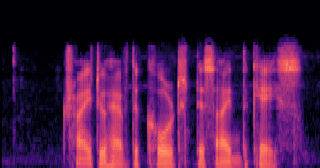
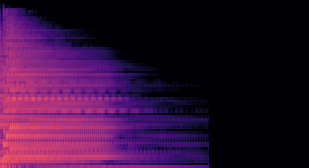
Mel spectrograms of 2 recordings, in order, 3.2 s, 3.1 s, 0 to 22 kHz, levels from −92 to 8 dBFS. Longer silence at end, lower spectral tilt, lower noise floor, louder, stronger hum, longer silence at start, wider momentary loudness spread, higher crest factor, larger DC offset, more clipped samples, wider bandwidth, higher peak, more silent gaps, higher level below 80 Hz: second, 0.2 s vs 1.75 s; about the same, -3.5 dB/octave vs -2.5 dB/octave; second, -48 dBFS vs under -90 dBFS; first, -19 LUFS vs -28 LUFS; neither; first, 0.65 s vs 0 s; second, 7 LU vs 18 LU; about the same, 20 dB vs 22 dB; neither; neither; second, 8.4 kHz vs 17.5 kHz; first, -2 dBFS vs -10 dBFS; neither; second, -56 dBFS vs -50 dBFS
